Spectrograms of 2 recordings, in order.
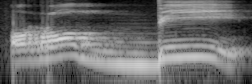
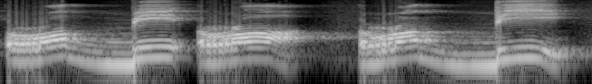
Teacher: அர் அப்படின்னு வாய் முழுவதுமாக வல்லினமா வச்சு ஓதணும்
